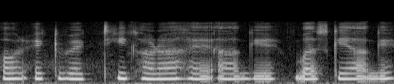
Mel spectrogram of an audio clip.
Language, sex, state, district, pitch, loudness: Hindi, female, Jharkhand, Palamu, 250 Hz, -16 LUFS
